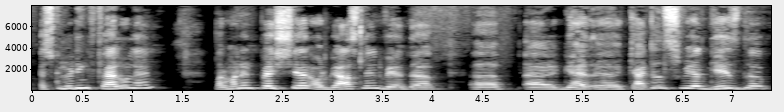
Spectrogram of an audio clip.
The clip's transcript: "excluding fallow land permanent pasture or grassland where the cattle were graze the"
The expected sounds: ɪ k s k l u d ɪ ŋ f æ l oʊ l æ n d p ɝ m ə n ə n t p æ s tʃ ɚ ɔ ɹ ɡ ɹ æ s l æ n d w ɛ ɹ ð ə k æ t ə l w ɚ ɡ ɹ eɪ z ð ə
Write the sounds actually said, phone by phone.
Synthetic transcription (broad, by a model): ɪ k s k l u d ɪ ŋ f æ l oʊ l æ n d p ɝ m ə n ə n t p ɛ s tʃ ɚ ɔ ɹ ɡ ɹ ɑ s l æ n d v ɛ ɹ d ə k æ t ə l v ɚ ɡ eɪ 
